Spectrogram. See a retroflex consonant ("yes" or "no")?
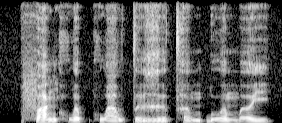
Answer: no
